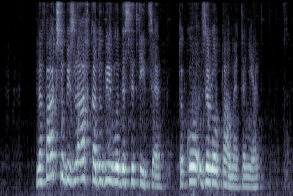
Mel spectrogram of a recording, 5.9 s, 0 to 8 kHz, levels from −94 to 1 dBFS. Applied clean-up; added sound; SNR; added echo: neural separator model SepFormer DNS4.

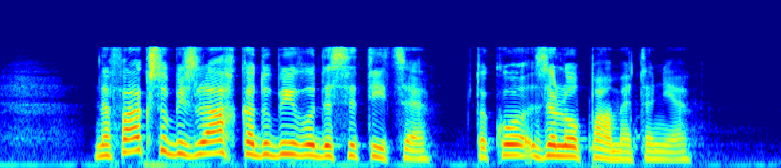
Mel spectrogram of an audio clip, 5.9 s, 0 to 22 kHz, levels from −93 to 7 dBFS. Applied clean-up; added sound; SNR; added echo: none; none; none; none.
